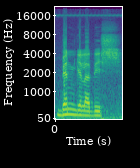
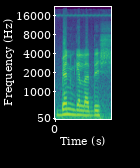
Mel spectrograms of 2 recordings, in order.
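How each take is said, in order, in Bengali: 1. নামটি চার ভাগে উচ্চারিত হয়: Ben-ga-la-desh। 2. নামটি চার ভাগে উচ্চারিত হয়: Ben-ga-la-desh।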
